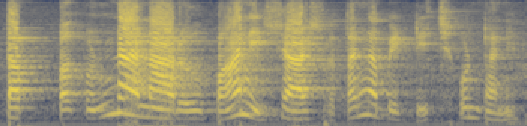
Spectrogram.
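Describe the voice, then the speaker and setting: A woman's voice: mid-range voice, animated, moderate pace, a loud crowd. A woman with a Telangana accent speaking in a prophetic trance voice as a goddess, declaiming blessings and commands in repeated phrases. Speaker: oracle delivering the annual prophecy as the goddess at a temple festival. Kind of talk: ritual prophecy spoken as a goddess. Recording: echoey temple sound.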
